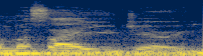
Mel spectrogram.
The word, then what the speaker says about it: Masai Ujiri: How do you say the owner's name of Toronto? The general manager or whatever? – Oh, Masai Ujiri.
